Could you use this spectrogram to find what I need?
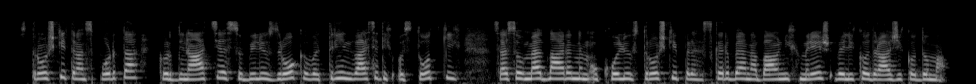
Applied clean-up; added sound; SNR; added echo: neural mask model Resemble Enhance denoiser.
